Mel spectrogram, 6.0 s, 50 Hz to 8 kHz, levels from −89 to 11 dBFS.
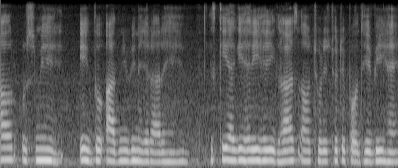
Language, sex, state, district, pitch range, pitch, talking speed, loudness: Hindi, female, Uttar Pradesh, Etah, 175-190 Hz, 185 Hz, 200 wpm, -14 LUFS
